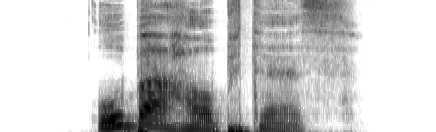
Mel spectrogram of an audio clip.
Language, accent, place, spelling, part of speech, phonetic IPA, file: German, Germany, Berlin, Oberhauptes, noun, [ˈoːbɐˌhaʊ̯ptəs], De-Oberhauptes.ogg
- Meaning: genitive singular of Oberhaupt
